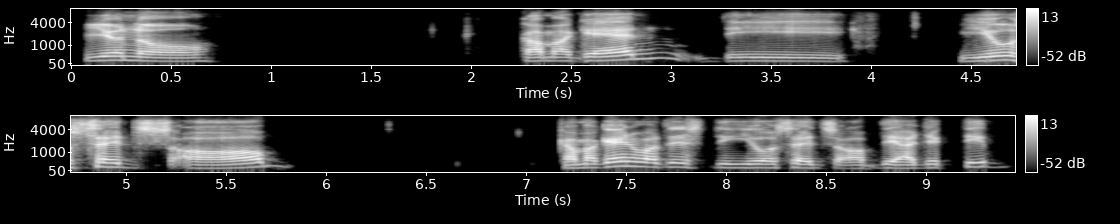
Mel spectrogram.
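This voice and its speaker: Male grammar teacher, unhurried lecture, dry, muffled lo-fi recording. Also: mid-range voice, fairly bright tone, smooth, no room sound. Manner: repeats words and syllables, asks "come again". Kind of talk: slow classroom lecture.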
